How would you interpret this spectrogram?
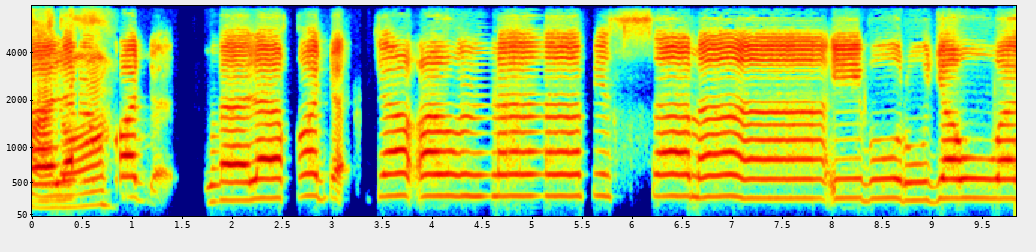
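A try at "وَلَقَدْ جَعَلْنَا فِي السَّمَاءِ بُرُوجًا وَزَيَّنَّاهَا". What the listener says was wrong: Buruj jauhnya panjang. Walaqad qalqalah. Walaqad. Walaqad.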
